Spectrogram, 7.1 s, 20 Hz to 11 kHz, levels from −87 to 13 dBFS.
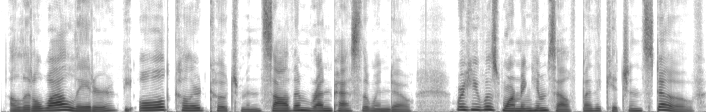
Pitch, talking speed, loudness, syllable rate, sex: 200 Hz, 195 wpm, -17 LUFS, 5.5 syllables/s, female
